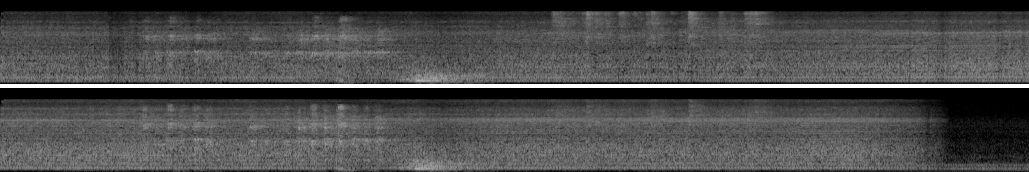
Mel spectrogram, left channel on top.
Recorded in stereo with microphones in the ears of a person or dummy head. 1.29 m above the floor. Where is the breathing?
75° right (ahead or behind), 2.5 m.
